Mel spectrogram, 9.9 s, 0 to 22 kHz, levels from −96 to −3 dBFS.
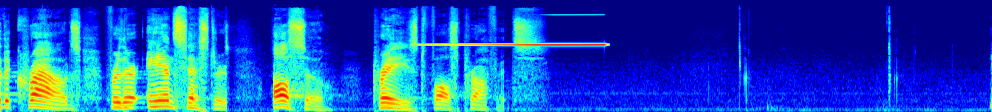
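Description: At 2.26 s a brief blip cuts through the speech. Damaged data in the compressed stream throws the decoder off, and it loses sync before recovering. From 4.10 to 6.10 s a loudspeaker feedback squeal rises at 4.2 kHz. It swells over roughly one and a half seconds, reaching about 10 dB above the speech.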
